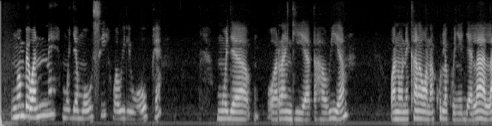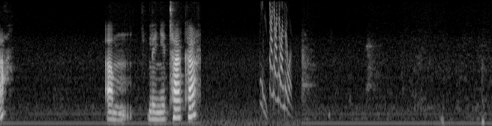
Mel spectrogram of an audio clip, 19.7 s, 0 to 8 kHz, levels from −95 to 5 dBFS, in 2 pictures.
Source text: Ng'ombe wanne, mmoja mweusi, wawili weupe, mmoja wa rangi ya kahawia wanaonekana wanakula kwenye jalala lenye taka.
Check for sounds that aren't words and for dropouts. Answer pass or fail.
fail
